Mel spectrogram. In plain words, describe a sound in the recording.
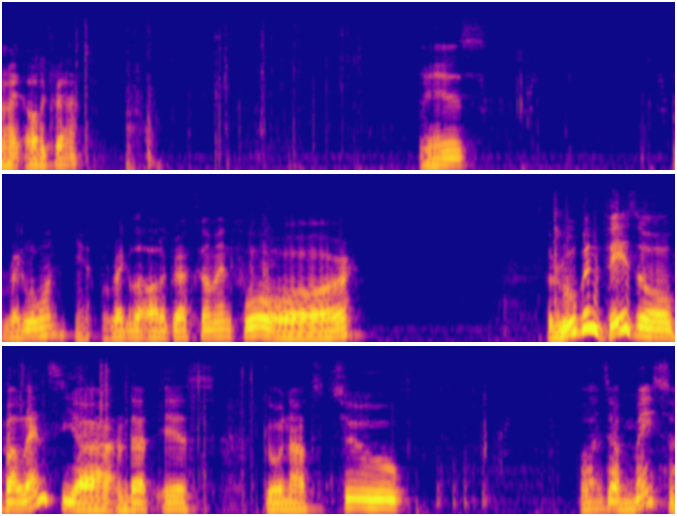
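Trading cards rustle and slide against plastic sleeves.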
